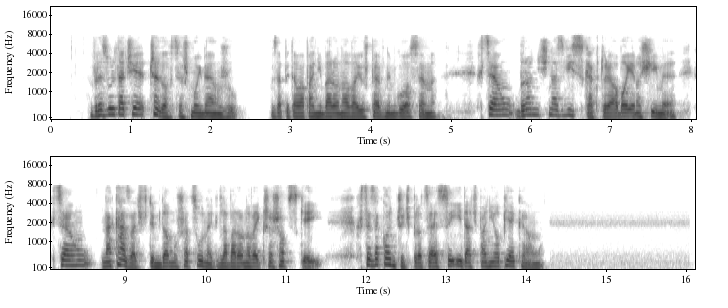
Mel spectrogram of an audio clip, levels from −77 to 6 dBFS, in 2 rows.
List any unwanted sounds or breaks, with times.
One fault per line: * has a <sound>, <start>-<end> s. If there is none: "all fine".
all fine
